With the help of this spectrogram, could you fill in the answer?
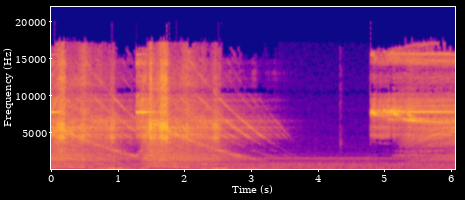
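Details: RS2205 motor: high-pitched screech over the motor's whine, falling as it spins down, then the shrill note returns on restart; motor screeching.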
